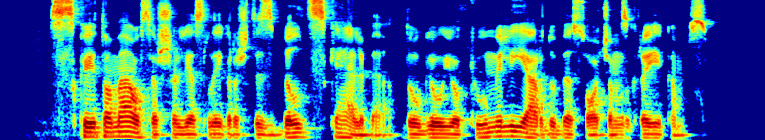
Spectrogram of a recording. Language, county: Lithuanian, Šiauliai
